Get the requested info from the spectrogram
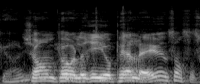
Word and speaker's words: Jean-Paul Riopelle: Jag vet inte hur det ska uttalas. Jean-Paul Riopelle. Säg det noga. Jean-Paul Riopelle. Rio-Pelle.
